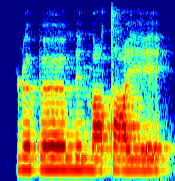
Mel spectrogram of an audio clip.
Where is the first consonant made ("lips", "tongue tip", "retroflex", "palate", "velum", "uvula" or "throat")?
retroflex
